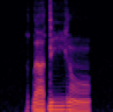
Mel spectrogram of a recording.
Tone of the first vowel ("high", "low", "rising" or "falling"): low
